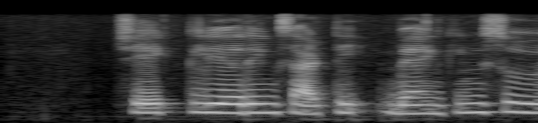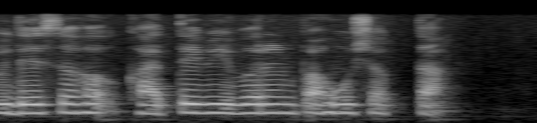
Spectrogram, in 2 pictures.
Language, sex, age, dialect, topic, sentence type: Marathi, female, 25-30, Northern Konkan, banking, statement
